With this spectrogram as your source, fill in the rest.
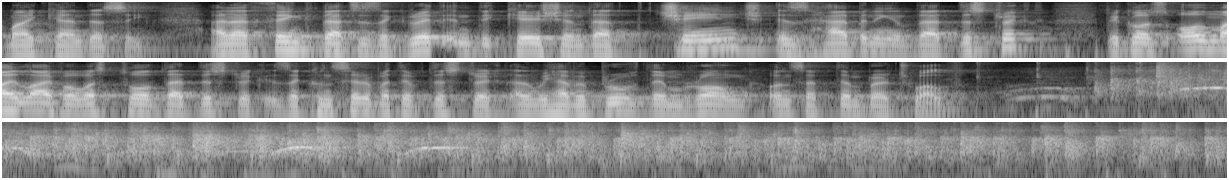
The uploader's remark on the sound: This is our LIVE TAPING episode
